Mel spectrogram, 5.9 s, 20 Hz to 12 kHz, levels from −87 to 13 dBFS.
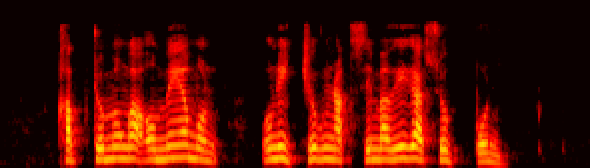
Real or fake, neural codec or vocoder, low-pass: real; none; 7.2 kHz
